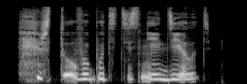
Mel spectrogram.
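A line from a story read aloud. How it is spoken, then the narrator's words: Tearful question. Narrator (Russian): Сквозь слезы спросила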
